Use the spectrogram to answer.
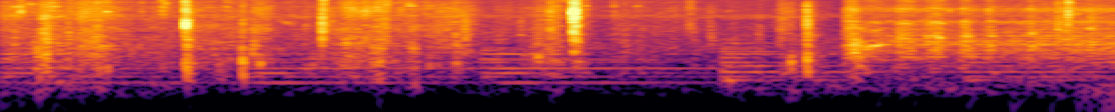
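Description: A car engine starts as the driver gets behind the wheel, heard faintly: scattered sharp clicks and knocks, then a steady tonal hum that holds through the middle before dying off, with more light clatter afterward.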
